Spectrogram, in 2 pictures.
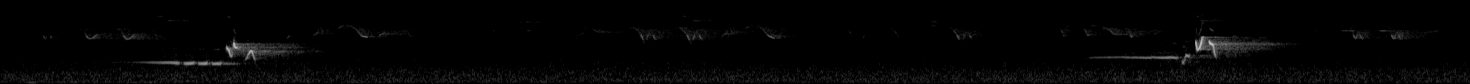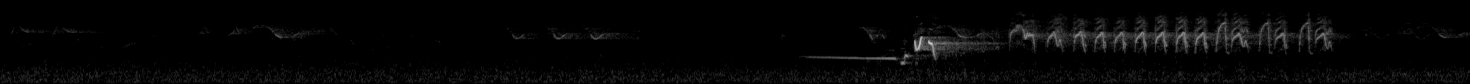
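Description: Birds chirping: many short high chirps, with a louder short rising call three times, about ten seconds apart. Near the end comes a fast trill of about three seconds.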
